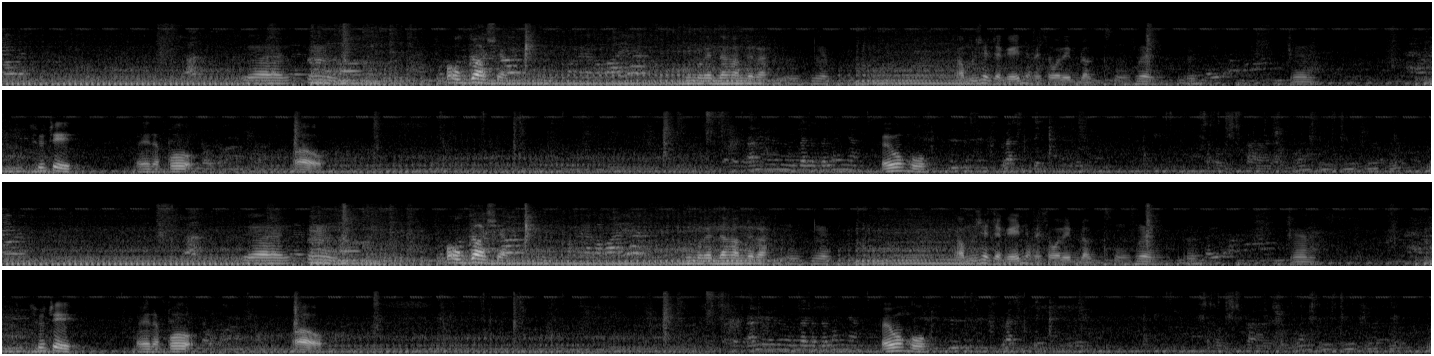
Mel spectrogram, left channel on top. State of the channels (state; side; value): normal; both; correlation 0.88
